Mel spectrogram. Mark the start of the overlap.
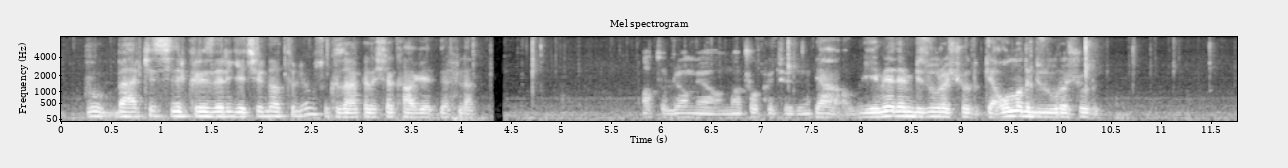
none

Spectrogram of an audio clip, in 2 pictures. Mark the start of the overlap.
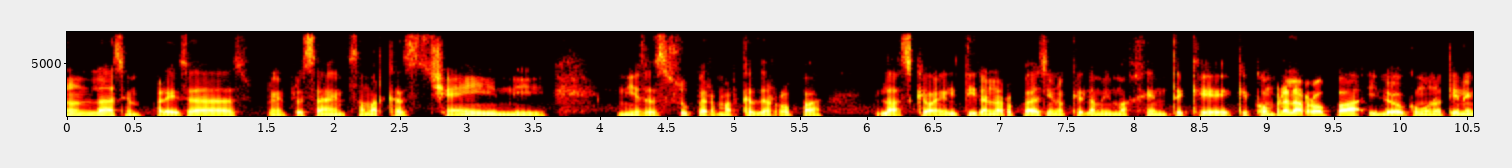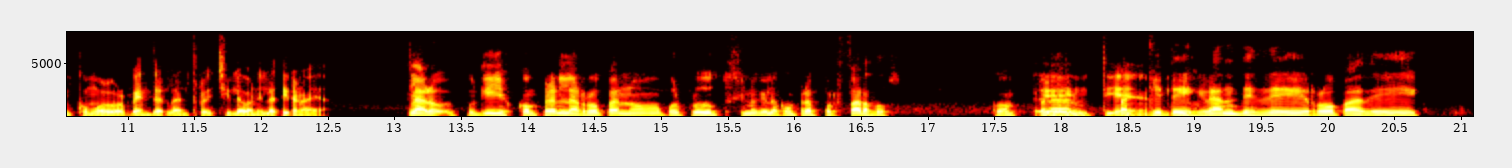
17.8 s

